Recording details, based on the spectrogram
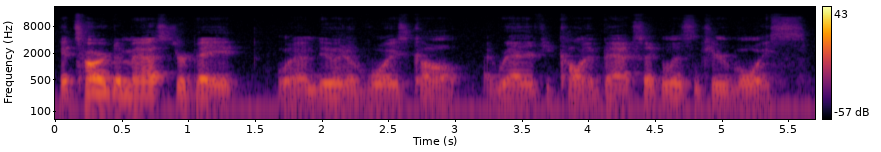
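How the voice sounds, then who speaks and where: A man hosts his own prank call video, talking casually and crudely with plenty of profanity in a lowish, gravelly voice. His pitch barely moves, the pace is fairly quick, and the tone fairly bright as he jokes and rambles. The homemade call recording is noisy.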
